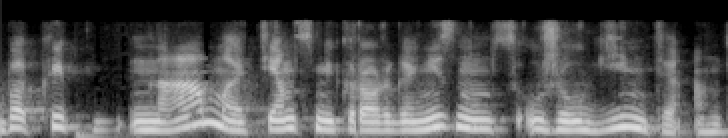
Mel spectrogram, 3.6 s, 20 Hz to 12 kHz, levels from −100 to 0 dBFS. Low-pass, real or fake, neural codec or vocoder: 7.2 kHz; real; none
